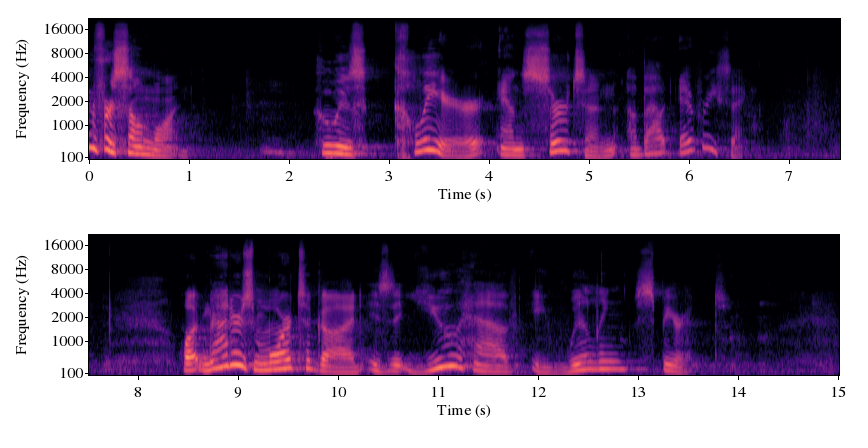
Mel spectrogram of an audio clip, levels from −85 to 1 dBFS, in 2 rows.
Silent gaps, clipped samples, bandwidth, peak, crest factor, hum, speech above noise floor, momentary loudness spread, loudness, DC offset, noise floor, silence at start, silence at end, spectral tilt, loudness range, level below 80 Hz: none; under 0.1%; 19.5 kHz; -12 dBFS; 20 dB; none; 32 dB; 15 LU; -31 LUFS; under 0.1%; -62 dBFS; 0 s; 1.15 s; -5 dB/octave; 9 LU; -72 dBFS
